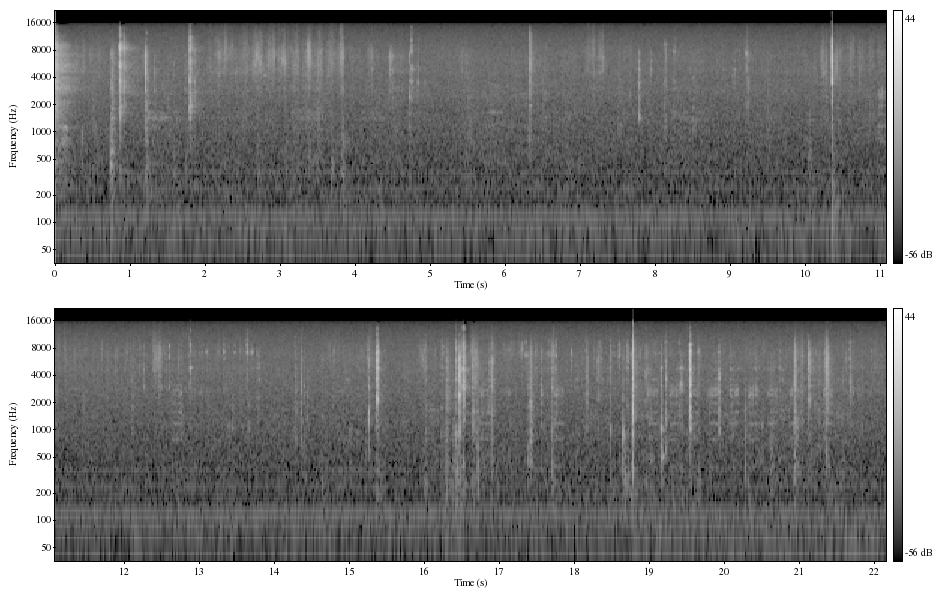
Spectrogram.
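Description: Scattered small metallic clicks and taps as a screwdriver turns out the screws holding a distributor's vacuum advance unit, more of them toward the end, over a faint steady low hum.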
